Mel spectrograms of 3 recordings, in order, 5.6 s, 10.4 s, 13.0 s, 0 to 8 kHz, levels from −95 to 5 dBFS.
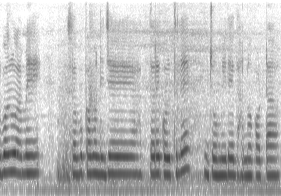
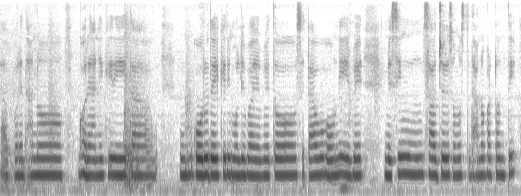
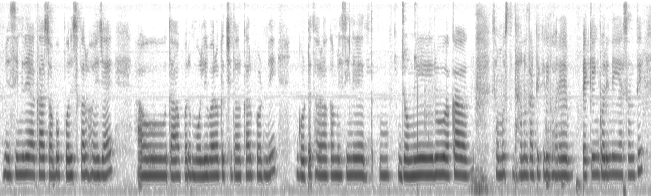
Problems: none marked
